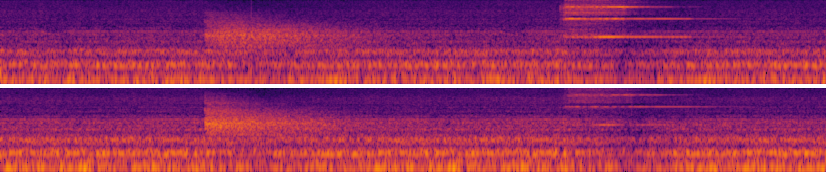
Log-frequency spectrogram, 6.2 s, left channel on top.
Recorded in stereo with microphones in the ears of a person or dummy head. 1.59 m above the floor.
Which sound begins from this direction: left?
A bell, at 4.2 s.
